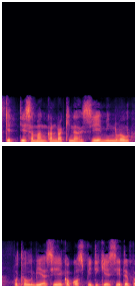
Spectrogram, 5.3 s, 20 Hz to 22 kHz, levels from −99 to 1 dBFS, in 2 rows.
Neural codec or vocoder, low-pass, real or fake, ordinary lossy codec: codec, 16 kHz, 2 kbps, X-Codec, WavLM features, trained on Multilingual LibriSpeech; 7.2 kHz; fake; none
